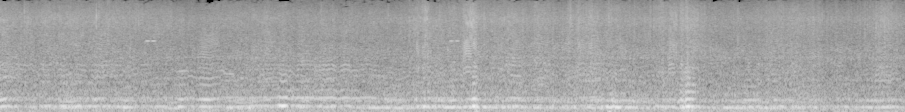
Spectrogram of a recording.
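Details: Honeybees at the entrance of a top bar hive, coming and going to forage for nectar, with flight sound from their thoracic muscles: a steady droning hum with a strong low tone and overtone, and occasional louder buzzes as single bees pass close.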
